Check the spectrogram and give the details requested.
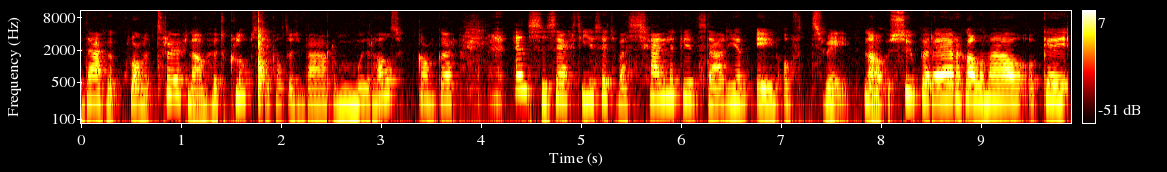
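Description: A woman in her late twenties tells a personal story to camera, candid and conversational, speeding up while recounting her thoughts and dropping soft on grave facts. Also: medium pitch, a little hiss or hum. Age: late 20s. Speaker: beauty vlogger. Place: indoor room before a plain backdrop.

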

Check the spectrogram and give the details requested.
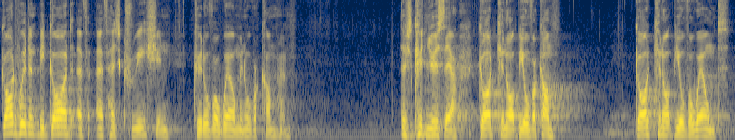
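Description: A man in his thirties preaching a sermon in a church hall on a headset mic, earnest and deliberate, often restarting and building emphasis. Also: a little high, fairly bright tone. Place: church hall with long reverb.

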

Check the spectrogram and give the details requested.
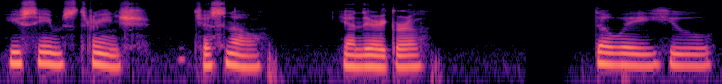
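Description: A woman acts out a reluctant tsundere girl in an ASMR roleplay. Her voice is mellow, with plenty of fry. She talks very slowly in short, halting phrases, easily flustered. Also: lowish voice, dry recording, clean studio sound, full character voice. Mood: uneasy, worried.

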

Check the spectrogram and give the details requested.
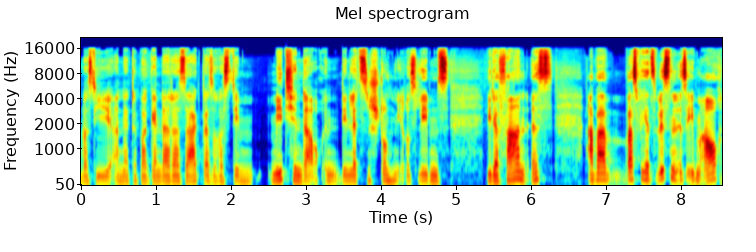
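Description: Low-voiced woman telling true crime. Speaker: true-crime podcast host. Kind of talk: podcast storytelling, conversational. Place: small wood-panelled podcast studio. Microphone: studio mic with pop filter, headphones.

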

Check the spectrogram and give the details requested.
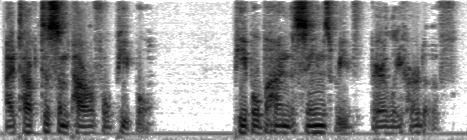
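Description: A man's voice: lowish voice, level tone, a little fast, gravelly, dark tone, husky. A man voicing a secretive, matter-of-fact superhero in an audiobook. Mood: grave.

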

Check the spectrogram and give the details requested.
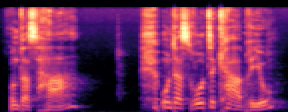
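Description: A would-be detective in a comic radio play. His voice is husky and very animated. He sounds self-important and is easily exasperated. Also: medium pitch, takes it slowly, exaggerated voice. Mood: smug. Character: bumbling, smug would-be detective, easily indignant man. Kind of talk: comedic audio drama acting.

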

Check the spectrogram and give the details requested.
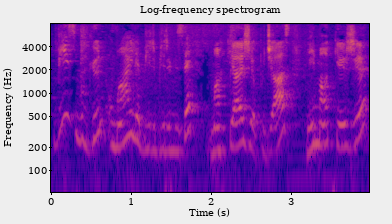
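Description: A playful woman host with a very lively, swooping delivery, chatting excitedly to camera for children. Her voice echoes around the room, with light music underneath. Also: mid-range voice, brisk. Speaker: host of a kids' video channel. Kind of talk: playful casual chat to camera during a makeup challenge. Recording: roomy echo with background music.

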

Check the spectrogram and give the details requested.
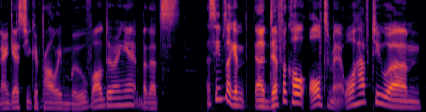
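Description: Young guy doing casual game reaction, thinking out loud, really dry mic, music behind. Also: mid-range voice, no echo. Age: young adult. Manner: conversational, thinking aloud. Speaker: reaction video host. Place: small indoor room at a desk. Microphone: close desk microphone with headset worn.

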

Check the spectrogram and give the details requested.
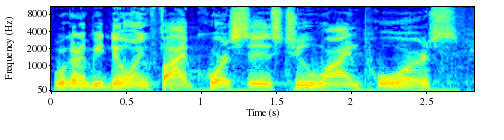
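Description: A man's voice: lowish voice, level tone, measured pace. A man, a chef, promoting a benefit dinner on a live TV cooking segment, easygoing and enthusiastic. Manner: easygoing, enthusiastic, laughs and cheers on. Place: TV studio kitchen set. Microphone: lapel mic.

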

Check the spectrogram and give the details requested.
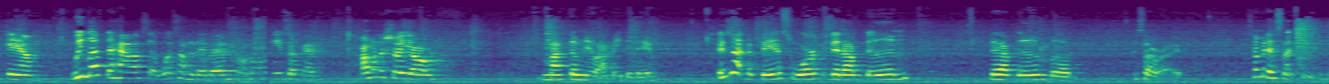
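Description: A woman's voice: on the high side, lively intonation, measured pace, pauses often. A young woman talking casually to her camera at home as a vlogger, chatty and rambling, often calling her viewers "y'all". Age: young adult. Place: home room indoors, bathroom later. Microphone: phone or camera propped low, close. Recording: echoey room with noise.

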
